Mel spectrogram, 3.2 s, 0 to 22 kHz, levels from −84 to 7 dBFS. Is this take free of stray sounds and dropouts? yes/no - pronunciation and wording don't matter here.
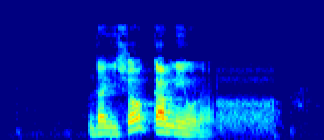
yes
